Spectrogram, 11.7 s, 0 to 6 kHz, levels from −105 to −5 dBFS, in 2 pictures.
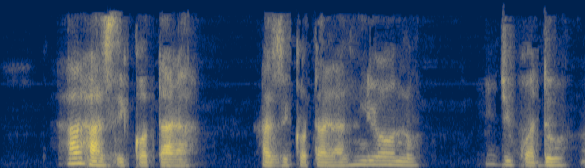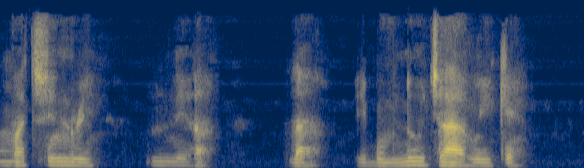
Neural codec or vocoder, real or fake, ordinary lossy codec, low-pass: codec, 24 kHz, 6 kbps, HILCodec; fake; AAC, 24 kbps; 5.4 kHz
